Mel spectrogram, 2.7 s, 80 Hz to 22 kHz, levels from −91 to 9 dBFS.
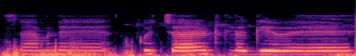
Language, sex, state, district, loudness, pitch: Hindi, female, Rajasthan, Bikaner, -14 LUFS, 235 Hz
